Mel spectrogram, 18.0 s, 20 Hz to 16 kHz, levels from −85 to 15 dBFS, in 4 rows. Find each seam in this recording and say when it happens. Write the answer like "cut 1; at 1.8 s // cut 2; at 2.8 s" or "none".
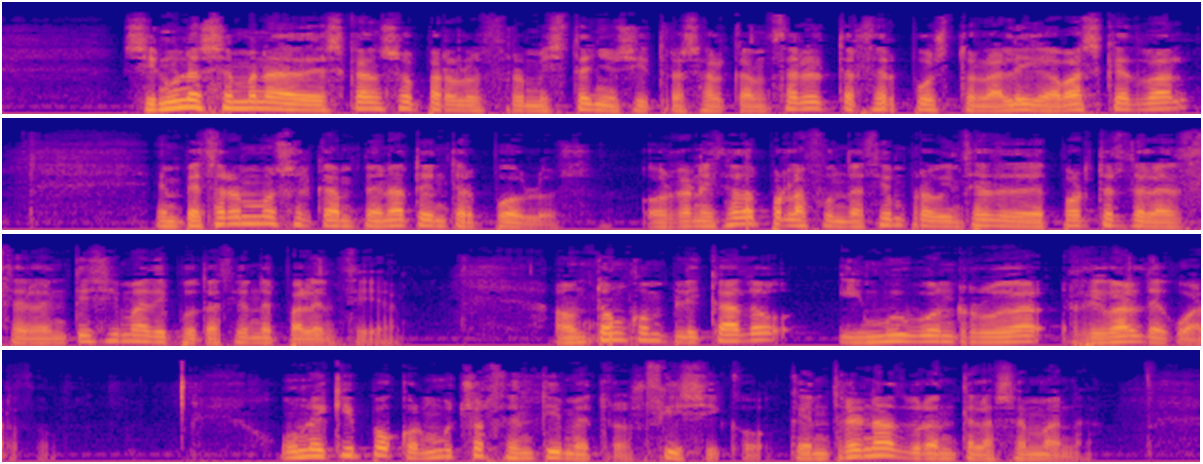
cut 1; at 15.9 s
